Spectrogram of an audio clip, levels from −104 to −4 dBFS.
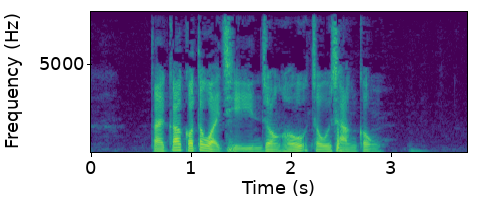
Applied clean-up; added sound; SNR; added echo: none; none; none; none.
